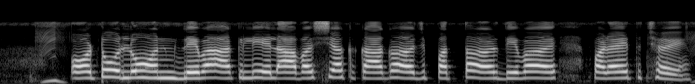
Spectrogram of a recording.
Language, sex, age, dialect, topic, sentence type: Maithili, female, 18-24, Southern/Standard, banking, statement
